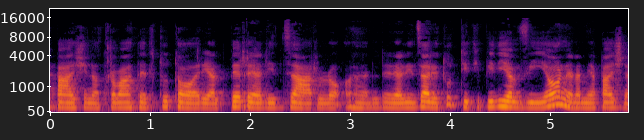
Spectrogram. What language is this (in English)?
Italian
